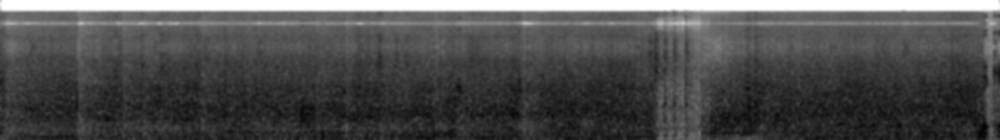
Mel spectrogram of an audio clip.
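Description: Paintball markers firing in rapid strings during an indoor game, a dense continuous rattle of shots with voices mixed in; it breaks off briefly about seven seconds in.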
